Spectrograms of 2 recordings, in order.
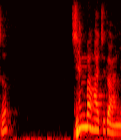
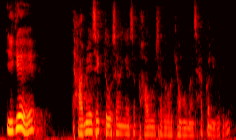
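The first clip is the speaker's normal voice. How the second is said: ordinary delivery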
